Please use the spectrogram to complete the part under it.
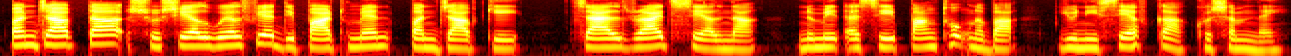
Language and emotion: Manipuri, neutral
